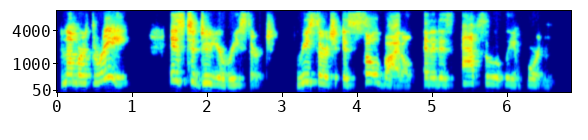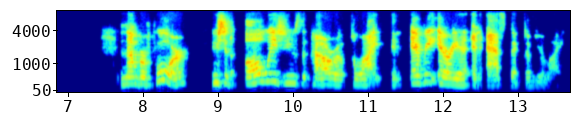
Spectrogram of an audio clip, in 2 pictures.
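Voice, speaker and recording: A woman giving an instructional lecture as an etiquette teacher, measured and emphatic, repeating her key phrases. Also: mid-range voice, expressive, fairly bright tone, lo-fi sound.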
